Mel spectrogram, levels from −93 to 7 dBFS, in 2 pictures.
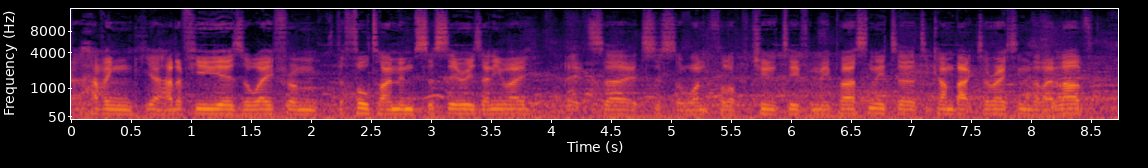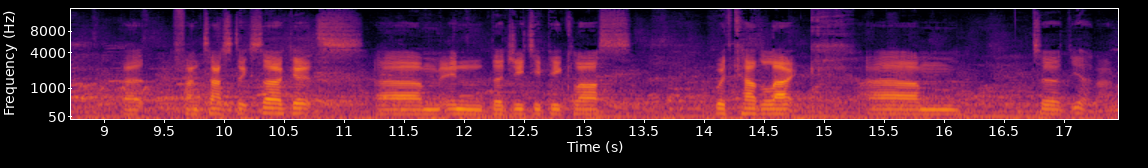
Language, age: English, 20-39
